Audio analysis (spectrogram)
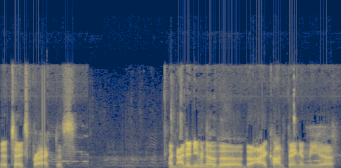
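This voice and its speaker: A man's voice: sits low, normal speed, fairly bright tone, highs cut off. Chatty American man on voice chat. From United States. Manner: chatty, repeats words as he restarts. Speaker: voice chat friend. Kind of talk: casual gaming chat.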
